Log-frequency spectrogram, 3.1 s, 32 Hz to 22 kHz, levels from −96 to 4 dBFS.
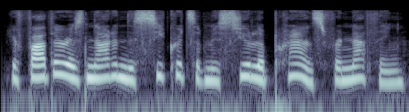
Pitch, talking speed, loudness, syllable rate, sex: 220 Hz, 255 wpm, -19 LUFS, 6.1 syllables/s, female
